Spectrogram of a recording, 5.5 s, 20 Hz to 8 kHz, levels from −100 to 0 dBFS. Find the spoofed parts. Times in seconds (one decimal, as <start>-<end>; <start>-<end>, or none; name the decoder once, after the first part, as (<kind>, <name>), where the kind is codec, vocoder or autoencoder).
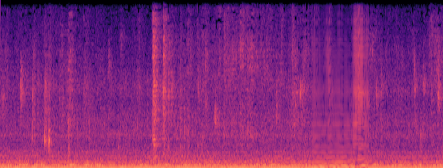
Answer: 3.9-4.6 (vocoder, BigVGAN v2)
